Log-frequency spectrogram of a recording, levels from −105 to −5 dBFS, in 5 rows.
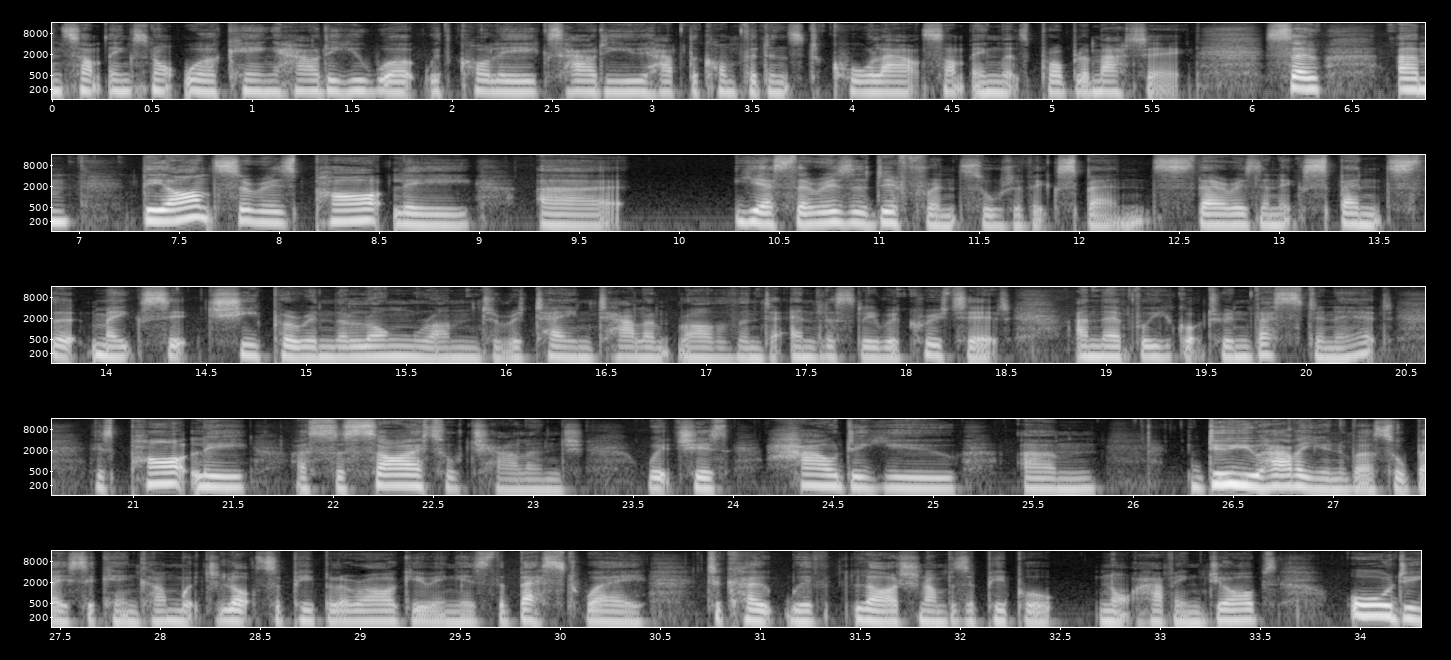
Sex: female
